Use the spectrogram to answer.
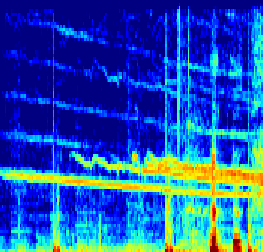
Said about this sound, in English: yep, listen to those fireworks.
